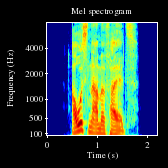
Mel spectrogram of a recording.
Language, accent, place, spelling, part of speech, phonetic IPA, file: German, Germany, Berlin, Ausnahmefalls, noun, [ˈaʊ̯snaːməˌfals], De-Ausnahmefalls.ogg
- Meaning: genitive singular of Ausnahmefall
